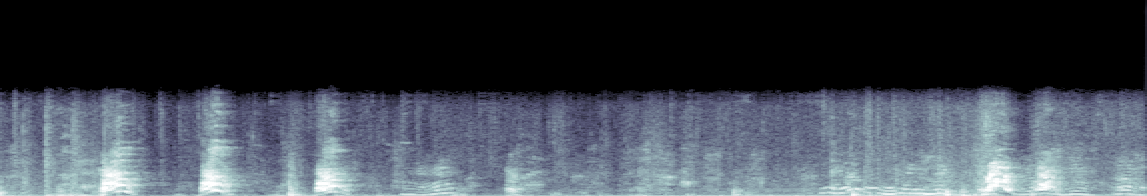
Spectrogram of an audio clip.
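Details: Shetland Sheepdogs and puppies playing in the snow, excited dogs romping between yard and deck; sharp barks at irregular intervals mixed with whining, rising and falling yelps and a person talking.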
